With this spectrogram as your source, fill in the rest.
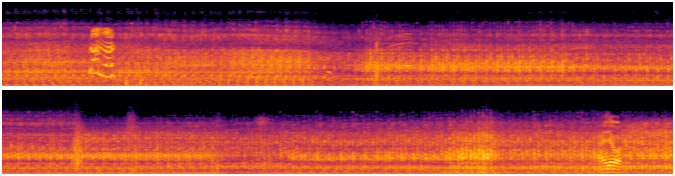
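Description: A parked Swaraj tractor engine idles nearby on a farm with a steady low knocking throb, while people talk over it and a voice is heard at times.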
